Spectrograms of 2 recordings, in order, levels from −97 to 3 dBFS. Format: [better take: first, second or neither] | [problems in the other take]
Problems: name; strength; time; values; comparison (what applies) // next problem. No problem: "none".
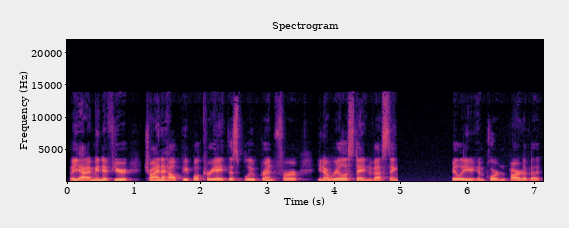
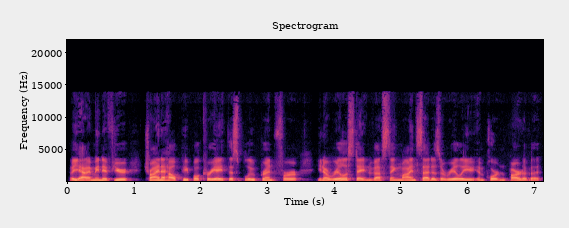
second | audio cutting out; at 5 s for 1 s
